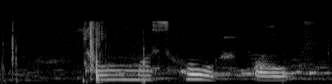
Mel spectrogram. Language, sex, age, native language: Icelandic, male, 7, Icelandic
